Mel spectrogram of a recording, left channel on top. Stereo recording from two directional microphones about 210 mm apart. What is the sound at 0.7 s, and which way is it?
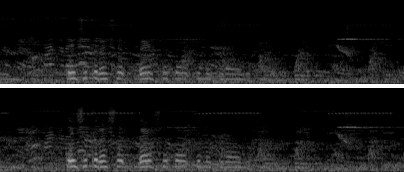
Speech, 35° right (ahead or behind).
